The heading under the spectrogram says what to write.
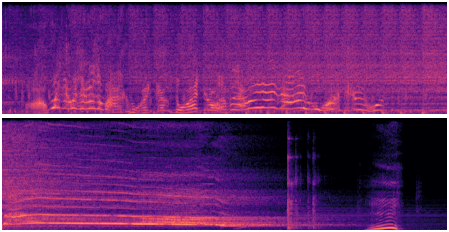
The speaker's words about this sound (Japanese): お嬢様、絹を裂くような女の悲鳴が。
